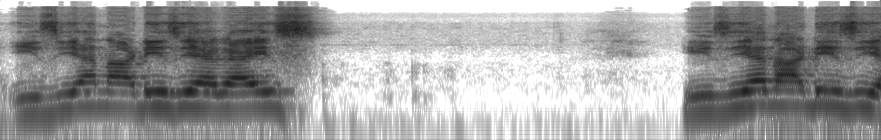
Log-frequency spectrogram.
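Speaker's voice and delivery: rally the students, upbeat; lively teacher question. Real, not acted. Teacher rallies class, louder.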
